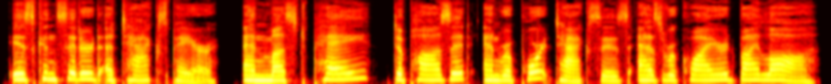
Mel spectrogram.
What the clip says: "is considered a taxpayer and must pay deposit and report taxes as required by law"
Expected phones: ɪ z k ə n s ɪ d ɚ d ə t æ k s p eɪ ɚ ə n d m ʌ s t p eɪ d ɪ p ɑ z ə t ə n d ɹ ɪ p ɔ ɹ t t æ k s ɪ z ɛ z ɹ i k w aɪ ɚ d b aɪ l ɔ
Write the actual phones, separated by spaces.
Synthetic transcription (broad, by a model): ɪ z k ə n s ɪ d ɚ d ə t æ k s p eɪ ɚ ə n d m ʌ s t p eɪ d ɪ p ɑ z ə t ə n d ɹ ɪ p ɔ ɹ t t æ k s ɪ z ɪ z ɹ i k w aɪ ɚ d b aɪ l ɔ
